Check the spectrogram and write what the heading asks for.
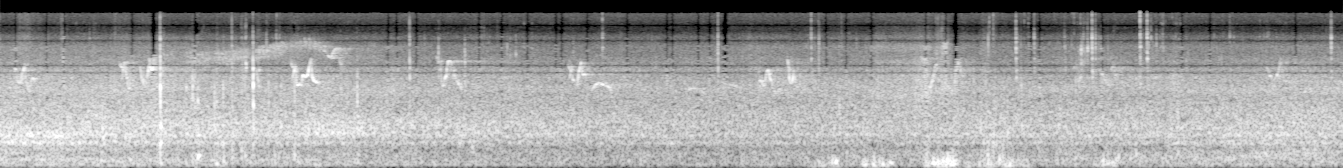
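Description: Steady wind rushing through riverside trees, with small birds chirping on and off and a few light knocks. The wind buffets the microphone in a low rumble about seven seconds in.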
